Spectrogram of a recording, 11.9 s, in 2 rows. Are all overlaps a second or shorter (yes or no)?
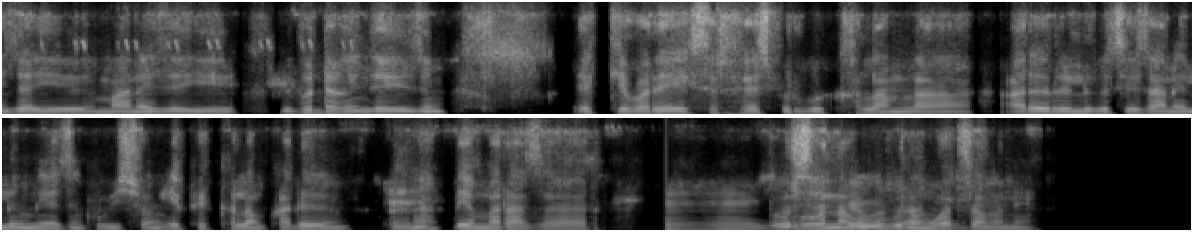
no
